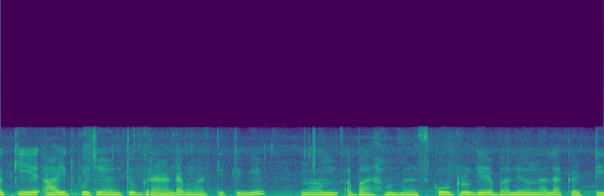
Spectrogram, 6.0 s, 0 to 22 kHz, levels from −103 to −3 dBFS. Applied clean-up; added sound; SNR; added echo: none; none; none; none.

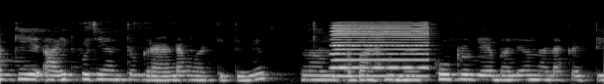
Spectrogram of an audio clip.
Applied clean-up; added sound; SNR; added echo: classical method WPE with log-MMSE.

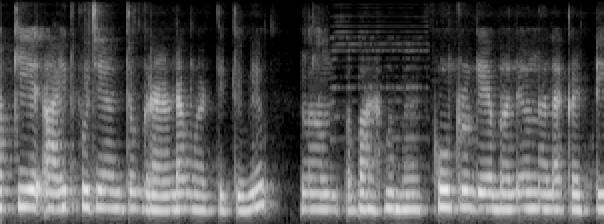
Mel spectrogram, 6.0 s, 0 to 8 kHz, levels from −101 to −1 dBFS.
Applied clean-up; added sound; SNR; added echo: neural mask model DeepFilterNet 3.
